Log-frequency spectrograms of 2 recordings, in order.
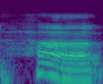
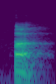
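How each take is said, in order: First: The word is said in full with h. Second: The word shrinks to a single weak vowel. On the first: "we pronounce it with a strong form, so we pronounce every single sound" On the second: "or even simply a"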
